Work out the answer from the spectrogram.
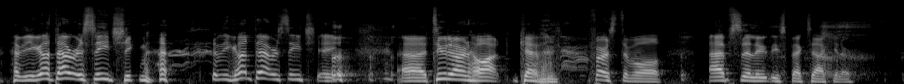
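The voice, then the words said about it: Impression with accent shifting midway. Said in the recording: “That accent evolved mid-impression. ... It became a bit of an Alan Brazil, didn't it? ... It was Ed Chamberlain doing Alan Brazil.”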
